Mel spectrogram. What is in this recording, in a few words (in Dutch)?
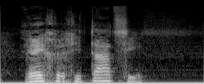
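"regurgitatie", Dutch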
